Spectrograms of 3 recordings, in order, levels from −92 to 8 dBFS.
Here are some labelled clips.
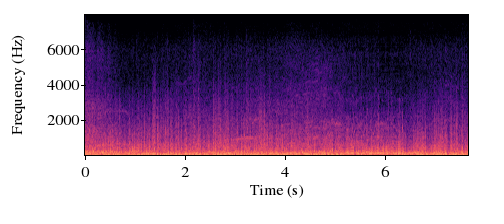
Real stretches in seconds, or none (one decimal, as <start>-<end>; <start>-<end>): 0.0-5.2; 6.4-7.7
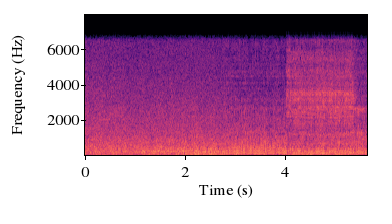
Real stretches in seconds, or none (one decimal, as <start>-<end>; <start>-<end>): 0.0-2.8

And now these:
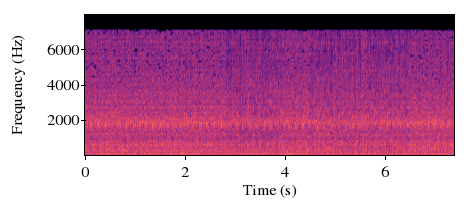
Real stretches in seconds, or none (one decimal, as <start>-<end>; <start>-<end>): 0.0-2.8; 4.0-4.5; 6.5-7.4

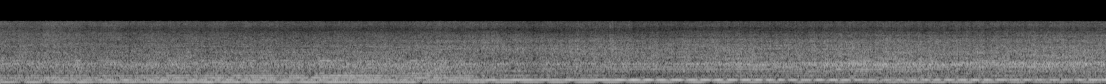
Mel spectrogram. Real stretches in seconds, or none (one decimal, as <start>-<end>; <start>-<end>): 0.0-11.1

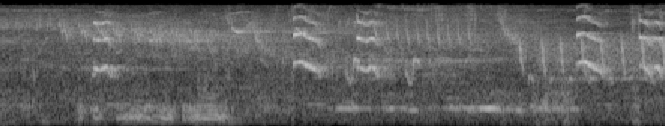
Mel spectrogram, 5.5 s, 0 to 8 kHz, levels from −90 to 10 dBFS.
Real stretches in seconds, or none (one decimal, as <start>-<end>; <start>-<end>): 0.0-5.5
